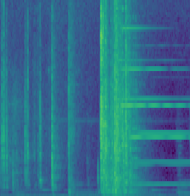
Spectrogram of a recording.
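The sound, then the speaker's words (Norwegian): A few light handling clicks, then a solid clunk as a telephone receiver is set down in its cradle at the end of a call, with a faint bell ting that rings on and fades away. “Det var Hilde Tendrup fra Kalde fakta som ringte.”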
